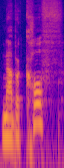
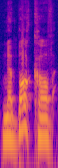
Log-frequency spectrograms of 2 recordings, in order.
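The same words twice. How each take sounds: First: The stress is on the last syllable. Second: The stress is on the middle syllable. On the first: "Frenchmen, of course, say Nabokov with the accent on the last syllable" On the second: "Italians say Nabokov, accent in the middle"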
